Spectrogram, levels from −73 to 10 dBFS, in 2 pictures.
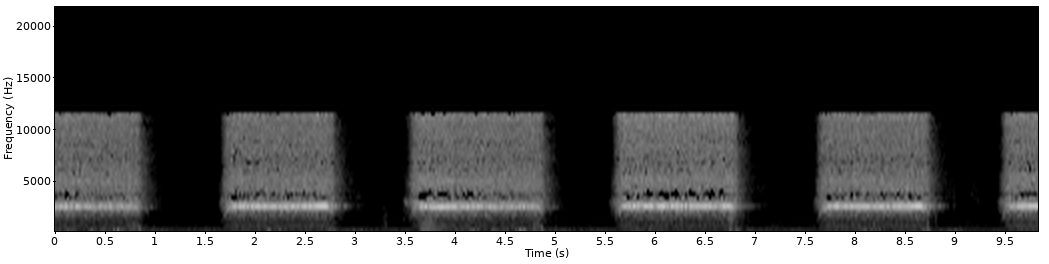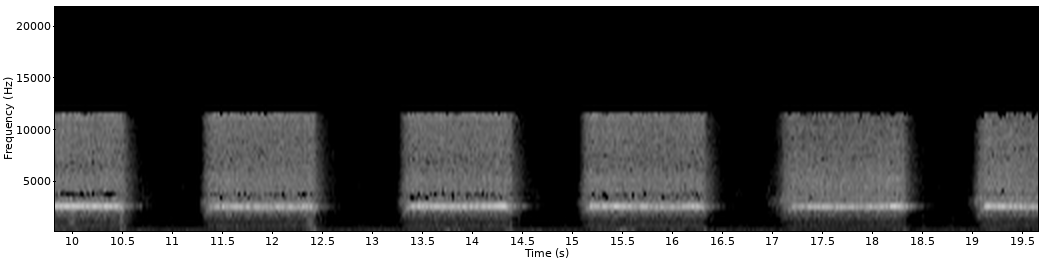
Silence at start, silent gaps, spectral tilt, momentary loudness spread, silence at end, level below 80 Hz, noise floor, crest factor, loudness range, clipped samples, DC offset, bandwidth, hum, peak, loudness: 0 s; none; 4 dB/octave; 14 LU; 0 s; -54 dBFS; -60 dBFS; 16 dB; 4 LU; under 0.1%; under 0.1%; 12 kHz; none; -6 dBFS; -17 LUFS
